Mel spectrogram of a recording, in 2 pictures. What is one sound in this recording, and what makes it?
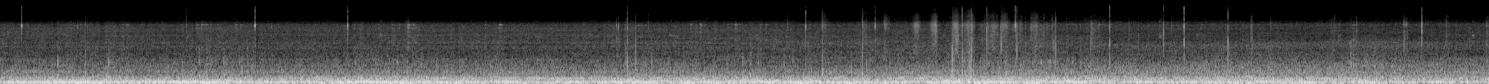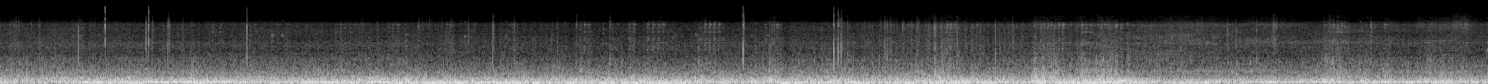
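Small knocks and rattles sound inside the car.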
